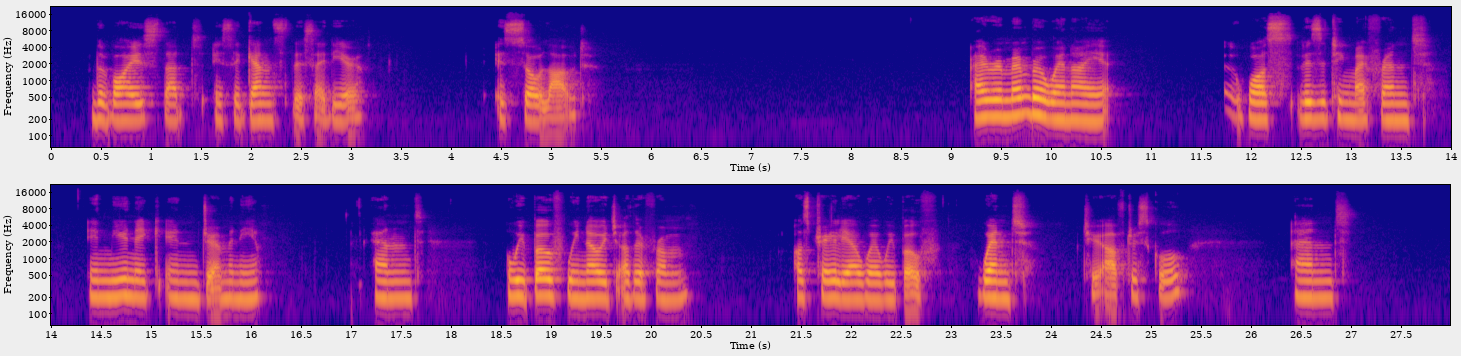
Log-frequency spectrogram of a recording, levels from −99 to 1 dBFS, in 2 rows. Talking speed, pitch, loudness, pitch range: 85 wpm, 195 Hz, -24 LUFS, 185-205 Hz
